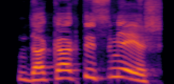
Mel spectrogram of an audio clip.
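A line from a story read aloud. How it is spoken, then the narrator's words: Screaming. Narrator (Russian): завопила Матрона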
